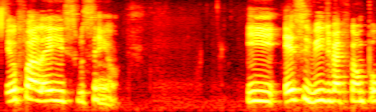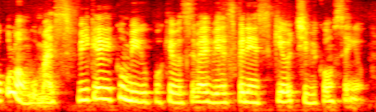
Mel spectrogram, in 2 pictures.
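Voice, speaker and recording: High-voiced Brazilian woman giving testimony. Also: steady tone, quick pace, gravelly, a little mellow. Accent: Brazilian Portuguese. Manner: heartfelt, talks straight to the listener. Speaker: devotional speaker. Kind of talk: personal testimony devotional. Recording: dull lo-fi recording.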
